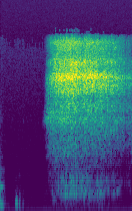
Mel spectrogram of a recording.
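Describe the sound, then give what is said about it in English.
A deep breath drawn in during a guided breathing exercise: a couple of brief soft sounds, then a long, steady, airy inhale lasting about two seconds, fairly quiet and heard alone. “Three breaths in and out through the feet. Deep breath in.”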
